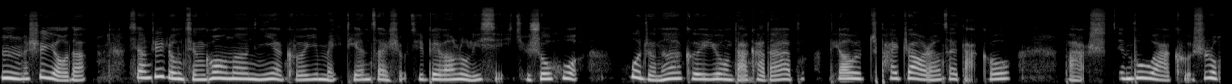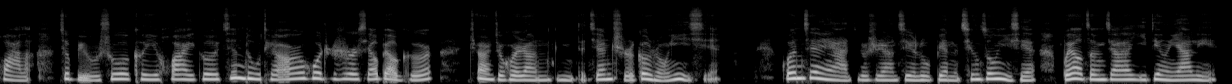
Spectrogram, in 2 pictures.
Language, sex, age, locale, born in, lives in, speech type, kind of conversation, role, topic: Chinese, female, 30-34, zh-CN, China, United States, read, expert-assistant, expert, 为什么我们很难坚持目标并保持动力？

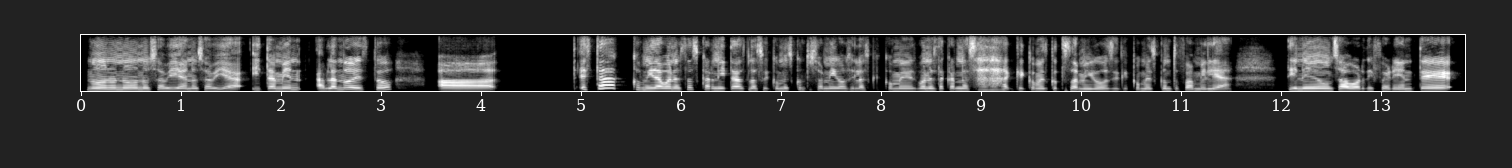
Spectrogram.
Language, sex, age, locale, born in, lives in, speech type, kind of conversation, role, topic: Spanish, female, 20-24, es-MX, Mexico, Mexico, conversation, podcast, host, ¿Qué comida te hace sentir como en casa?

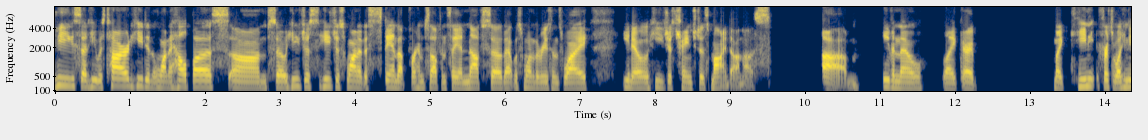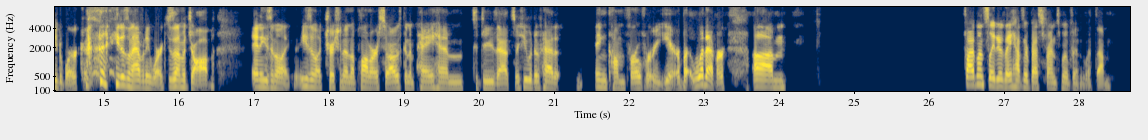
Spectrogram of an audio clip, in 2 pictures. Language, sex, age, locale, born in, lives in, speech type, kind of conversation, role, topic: English, female, 35-39, en-US, United States, United States, conversation, advice, user, How can I manage nerves when moving to a new city?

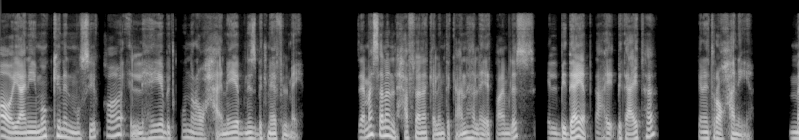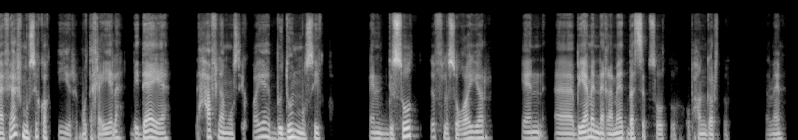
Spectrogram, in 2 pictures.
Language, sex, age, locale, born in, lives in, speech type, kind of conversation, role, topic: Arabic, male, 20-24, ar-EG, Egypt, Egypt, conversation, podcast, guest, إزاي بدأت علاقتك بالموسيقى؟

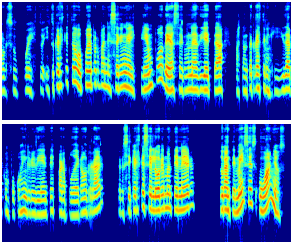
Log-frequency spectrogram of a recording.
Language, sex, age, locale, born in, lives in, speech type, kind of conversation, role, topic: Spanish, female, 40-44, es-VE, Venezuela, United States, conversation, podcast, host, ¿Cómo podrías mejorar tu alimentación sin gastar mucho dinero?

